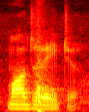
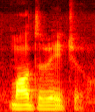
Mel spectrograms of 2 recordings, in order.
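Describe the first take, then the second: The two takes are said the same way.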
